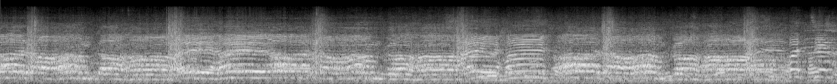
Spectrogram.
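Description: Men's voices chanting a Shia mourning sada in unison, with a sharp slap of hands striking chests in time about every one and a half seconds: rhythmic matam.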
